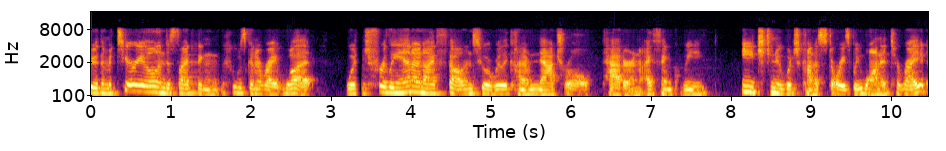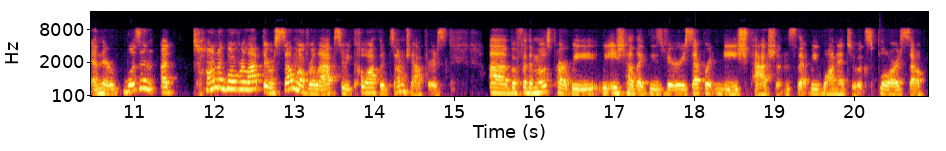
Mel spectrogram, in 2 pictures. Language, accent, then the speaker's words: English; Canada; I grew up in Canada, and I know in the UK and Canada, it was like, it was huge.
